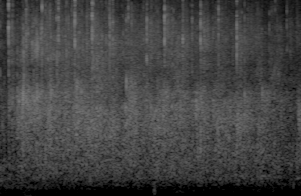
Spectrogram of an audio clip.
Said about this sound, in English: But now I also want to thank all of you, all of us who have behaved ourselves so well, sitting quietly and listening to the children. Can we clap for ourselves?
